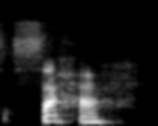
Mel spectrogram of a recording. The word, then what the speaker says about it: Sahar: Well, I'm I'm not a, a native Arabic speaker either, so uh, it, uh, I think it's called you, you pronounce it as Sahar.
